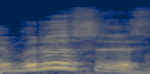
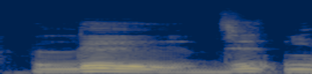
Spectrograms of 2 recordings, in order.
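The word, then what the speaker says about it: blues: でブルースですね、もともと英語の発音は実際にブルーズなんですね。ブルーズなんで、 Z なんですよ、最後の発音がね、 L とブルーズになるんですけど、ブルーズっていうと、ブルースと違うんですかっていうところから説明しなきゃいけなくなるんで、まあもともと日本人が普及している言葉としてブルースというふうに扱いたいと思います。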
